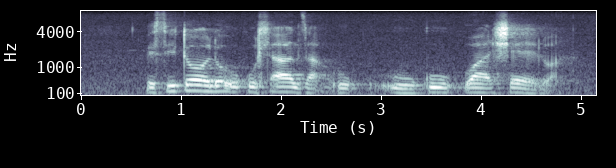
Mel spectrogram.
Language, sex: Zulu, male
